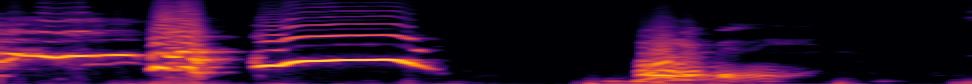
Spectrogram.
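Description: A goose-style honking effect sounds in a few loud, nasal, drawn-out honks close up, followed by a short burst of talking.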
